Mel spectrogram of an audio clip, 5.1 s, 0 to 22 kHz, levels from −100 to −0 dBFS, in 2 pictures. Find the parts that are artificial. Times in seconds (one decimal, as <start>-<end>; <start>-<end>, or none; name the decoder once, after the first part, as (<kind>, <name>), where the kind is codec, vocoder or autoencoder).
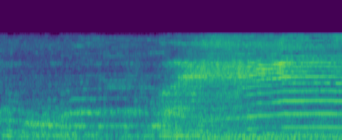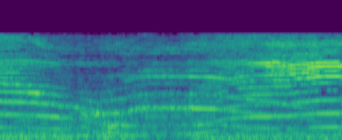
0.0-1.5 (vocoder, HiFi-GAN); 3.1-4.0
